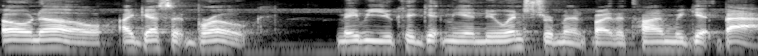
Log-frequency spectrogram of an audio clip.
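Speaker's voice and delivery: expressionless deadpan, flat and level. Voicing a character who breaks a borrowed instrument on the way out: deadpan. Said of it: "he deadpan looks at Snick and says".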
